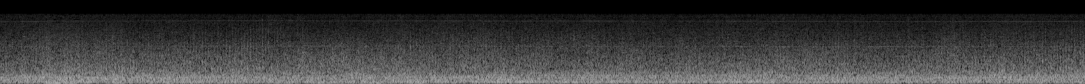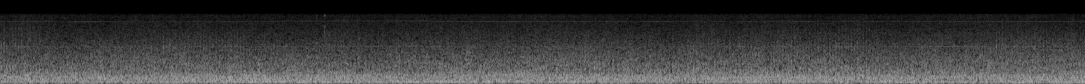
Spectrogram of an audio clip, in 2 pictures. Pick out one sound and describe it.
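A helicopter's rotor chops and its engine whines steadily.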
